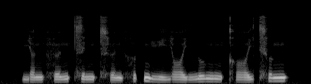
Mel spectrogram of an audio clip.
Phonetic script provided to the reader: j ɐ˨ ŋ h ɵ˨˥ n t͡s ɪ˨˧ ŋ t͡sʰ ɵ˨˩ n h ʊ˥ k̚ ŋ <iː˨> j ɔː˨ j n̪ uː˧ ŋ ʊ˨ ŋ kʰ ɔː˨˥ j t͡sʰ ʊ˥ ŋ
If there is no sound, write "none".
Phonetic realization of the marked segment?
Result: iː˨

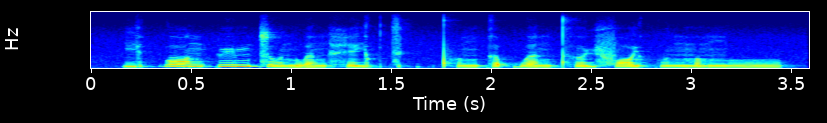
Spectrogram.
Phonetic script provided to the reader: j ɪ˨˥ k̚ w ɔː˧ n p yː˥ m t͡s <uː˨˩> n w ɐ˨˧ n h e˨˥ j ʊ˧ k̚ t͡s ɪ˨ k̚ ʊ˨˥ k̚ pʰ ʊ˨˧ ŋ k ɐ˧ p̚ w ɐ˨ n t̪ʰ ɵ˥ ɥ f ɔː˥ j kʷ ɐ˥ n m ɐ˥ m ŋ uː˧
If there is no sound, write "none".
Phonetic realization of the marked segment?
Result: uː˨˩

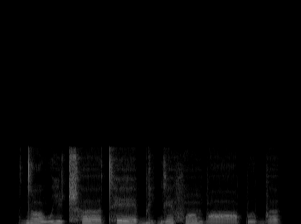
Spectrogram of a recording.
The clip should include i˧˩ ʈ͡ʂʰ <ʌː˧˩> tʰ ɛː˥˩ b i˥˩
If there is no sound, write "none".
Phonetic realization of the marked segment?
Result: ʌː˧˩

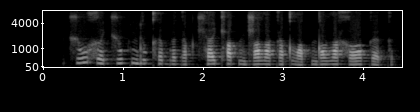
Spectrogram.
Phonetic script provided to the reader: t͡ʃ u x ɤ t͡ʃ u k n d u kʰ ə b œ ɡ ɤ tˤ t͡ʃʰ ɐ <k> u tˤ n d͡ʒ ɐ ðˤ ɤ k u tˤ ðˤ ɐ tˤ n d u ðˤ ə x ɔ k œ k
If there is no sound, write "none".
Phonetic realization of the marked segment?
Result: cʰ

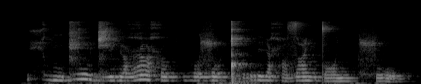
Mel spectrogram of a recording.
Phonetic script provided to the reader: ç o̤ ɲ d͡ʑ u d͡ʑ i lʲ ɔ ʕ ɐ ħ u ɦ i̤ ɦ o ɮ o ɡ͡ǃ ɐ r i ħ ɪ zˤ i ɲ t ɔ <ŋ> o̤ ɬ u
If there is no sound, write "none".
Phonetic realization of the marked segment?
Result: ɲ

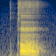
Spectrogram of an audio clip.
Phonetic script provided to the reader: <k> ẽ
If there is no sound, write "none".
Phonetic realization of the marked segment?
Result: k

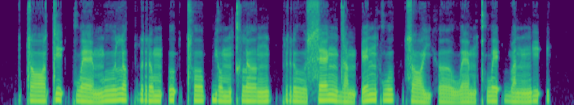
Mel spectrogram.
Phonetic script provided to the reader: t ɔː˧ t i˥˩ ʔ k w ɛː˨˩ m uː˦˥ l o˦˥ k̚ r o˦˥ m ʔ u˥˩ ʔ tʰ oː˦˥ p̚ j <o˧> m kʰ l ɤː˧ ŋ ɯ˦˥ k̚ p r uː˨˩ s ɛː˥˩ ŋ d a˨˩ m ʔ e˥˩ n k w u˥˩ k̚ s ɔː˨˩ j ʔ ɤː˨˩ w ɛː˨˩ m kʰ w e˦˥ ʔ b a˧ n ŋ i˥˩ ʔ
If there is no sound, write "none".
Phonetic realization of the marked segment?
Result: o˧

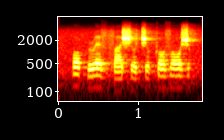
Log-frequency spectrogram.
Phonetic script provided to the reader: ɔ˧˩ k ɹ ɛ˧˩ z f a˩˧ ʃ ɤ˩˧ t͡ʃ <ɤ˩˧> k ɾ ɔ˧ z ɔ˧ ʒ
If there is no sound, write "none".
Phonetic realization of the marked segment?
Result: ɤ˩˧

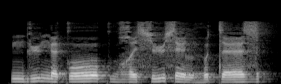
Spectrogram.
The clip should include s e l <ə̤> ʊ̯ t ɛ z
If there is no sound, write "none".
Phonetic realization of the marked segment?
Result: ə̤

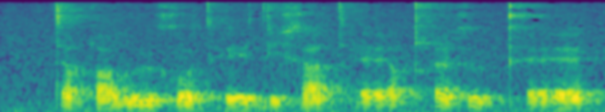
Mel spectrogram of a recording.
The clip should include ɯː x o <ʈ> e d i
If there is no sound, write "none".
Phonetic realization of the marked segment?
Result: dʱ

